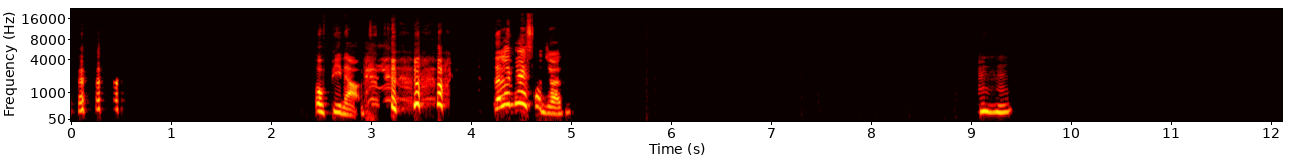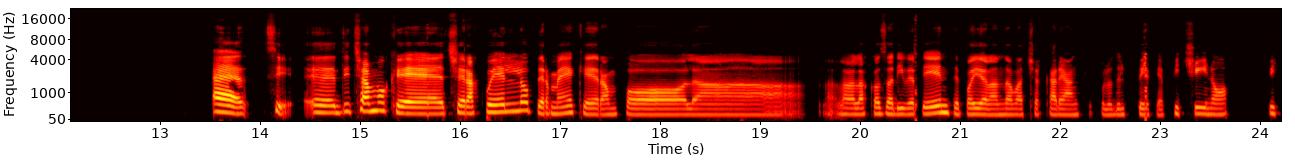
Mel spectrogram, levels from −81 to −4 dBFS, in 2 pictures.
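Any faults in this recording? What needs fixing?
Five brief glitches (chirps, squawks, clicks or short holes) cut into the speech at 0.46–0.50, 8.79–8.84, 15.64–15.68, 20.52–20.57 and 22.82–22.86 s, each about 40 ms. This is damaged data in a compressed stream: corrupted bytes make the decoder misread frames, lose sync and hunt for the next header. Re-encode from an intact source and verify file or stream integrity, for example with checksums, before distribution.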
